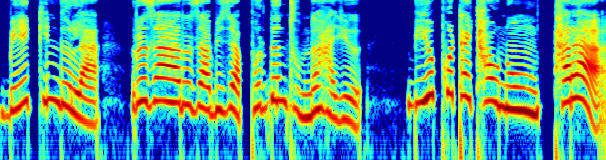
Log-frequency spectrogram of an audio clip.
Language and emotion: Bodo, surprised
